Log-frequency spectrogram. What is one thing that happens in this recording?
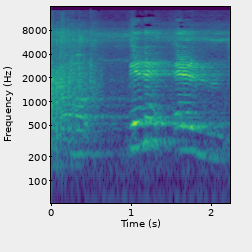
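An elderly woman speaks through a microphone and loudspeaker.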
